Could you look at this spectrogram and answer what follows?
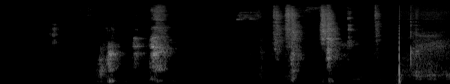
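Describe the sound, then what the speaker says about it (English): A small dog barks and yips in a quick irregular series, faint and somewhat distant, during an online webinar, with brief pauses between bursts and no talk. "My dog just showed up."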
